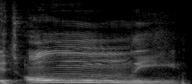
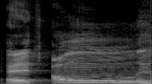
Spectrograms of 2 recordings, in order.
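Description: First: "only" stretched very slow and high; stress on ONLY. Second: "only" drawn out high and loud; stress on ONLY. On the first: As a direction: really drag out "only". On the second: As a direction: lean hard on "only". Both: Shown as a demonstration. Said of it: "let me repeat that".

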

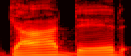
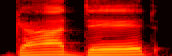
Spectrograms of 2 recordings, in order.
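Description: First: Loud mock scream, cut short. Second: Mock-serious, loud and higher proclamation. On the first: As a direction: belt it out as a mimicked catchphrase. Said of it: "start screaming, "God did," into the microphone". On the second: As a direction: declare it with comically grave conviction. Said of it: "gets all serious, and he looks dead in the camera".

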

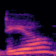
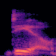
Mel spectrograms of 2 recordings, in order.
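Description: First: "Deal" high, loud and rising; questioning offer. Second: "Deal" low and falling; settled acceptance. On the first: She closes her offer to the official, "Deal" rising high as a question. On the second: Official agrees to her offer, "Deal" falling as a firm answer. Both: Retold or imitated.

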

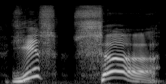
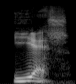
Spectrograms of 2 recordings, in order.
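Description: First: High-pitched indignant snap; snapped correction. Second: Understated, bare reply; terse boy's answer. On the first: A narrator's reading. Spelter corrects the boy's manners, high and snapping. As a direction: snap it high, demanding respect. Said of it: "snapped Spelter". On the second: Acted. Boy answers the old wizard, understated and terse. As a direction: answer simply, without deference.

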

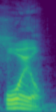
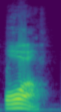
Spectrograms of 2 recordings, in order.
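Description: First: "oil" with the full oy glide before the L; careful standard oil. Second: "oil" flattened to one syllable, like "ole"; Southern oil. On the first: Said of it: "If I had to say O I L". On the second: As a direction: drop the glide in "oil", Southern style. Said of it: "I would say oil". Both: Shown as a demonstration.

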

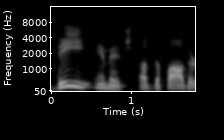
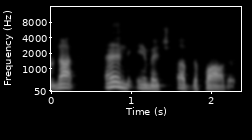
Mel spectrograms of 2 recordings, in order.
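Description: First: "the" stressed, said as thee. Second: "an" stressed against "the". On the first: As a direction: lean on the word "the". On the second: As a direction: hit the word "an". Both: Shown as a demonstration.

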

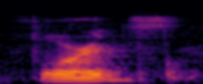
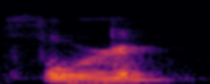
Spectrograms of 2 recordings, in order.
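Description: First: Fords with an added S on the end; Michigan "Fords". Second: Said in the usual way. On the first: Shown as a demonstration. Michigander showing the local name, "Fords" with final S. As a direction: say "Fords", ending in a clear S. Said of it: "'cause there's a S on the end". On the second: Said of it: "or as we call it in Michigan".

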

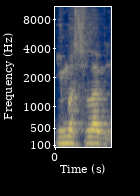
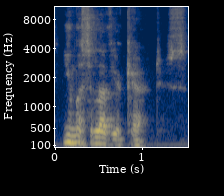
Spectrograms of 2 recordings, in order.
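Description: First: Said in the usual way. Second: Put-on softly spoken, lightly Hungarian-accented "You must love your characters"; a light hint of the Hungarian mentor's accent, said much softer. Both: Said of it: "he has an accent".

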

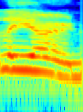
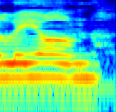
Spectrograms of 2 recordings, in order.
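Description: First: "Lyonne" said lee-OWN, with a long O; long O pronunciation. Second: "Leon" said lee-ON, with a short open O; open O pronunciation. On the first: Weighing up an actress's surname, "Lyonne" with long O. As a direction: say "Lyonne" to rhyme with bone. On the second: Asking co-guest about a surname, "Leon" with open O. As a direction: say "Leon" to rhyme with on. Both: Shown as a demonstration. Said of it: "is it Lyonne or Leon".

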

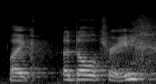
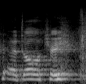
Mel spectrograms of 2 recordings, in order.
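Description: First: Said in the usual way. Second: Laughing as she repeats it. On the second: Real, not acted.

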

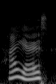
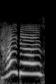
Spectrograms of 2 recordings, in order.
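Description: First: Said in the usual way. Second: Way higher and louder, bubbly; gushing greeting. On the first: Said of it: "I'm like". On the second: Retold or imitated. Greeting surprised friends, high excited squeal. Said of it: "I literally was like".

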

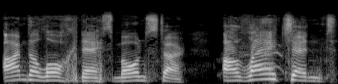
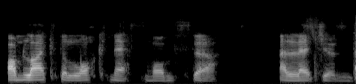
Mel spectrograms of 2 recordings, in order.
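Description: First: Loud, slow, high Scottish proclamation; emphatic Scottish accent, raised and drawn out; proper Scottish accent. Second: Weak attempt at a Scottish accent; slow, poor imitation of a Scottish accent; failed Scottish accent. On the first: Shown as a demonstration. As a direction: declare it grandly in full Scottish. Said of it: "Let me retake that for you". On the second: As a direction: quote it in half-hearted, unconvincing Scottish. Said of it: "I can't do Scottish".

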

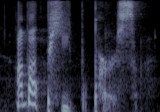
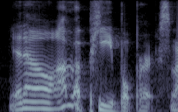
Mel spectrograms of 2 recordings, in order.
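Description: First: Airy, high squeaky delivery; high breathy joke voice. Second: Said in the usual way. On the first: Pretend. Mock high breathy line.

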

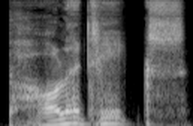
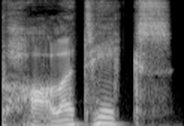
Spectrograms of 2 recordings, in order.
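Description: First: Higher, drawn-out echo; slow, impressed parroting; feigned understanding. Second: Slow, meaningful single word; drawn-out, all-explaining hint; knowing. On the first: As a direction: echo it as if it explains everything. Nobby echoes, pretending to understand. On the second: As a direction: drop it like a great secret. Colon hints knowingly, tapping nose. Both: Acted.

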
